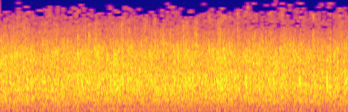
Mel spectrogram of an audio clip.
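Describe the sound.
Dense, steady applause from a church audience at a morning worship service, continuous and even for the whole stretch with no pauses or voices.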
